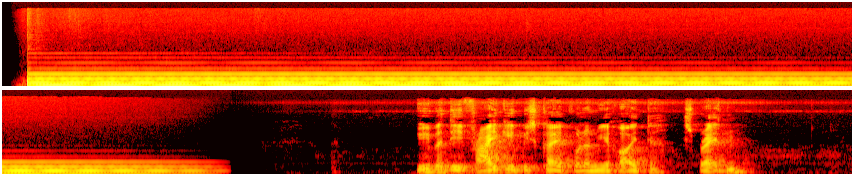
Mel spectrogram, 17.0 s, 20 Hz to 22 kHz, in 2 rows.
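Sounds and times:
struck metal bowl ringing: 0.3s - 10.1s.

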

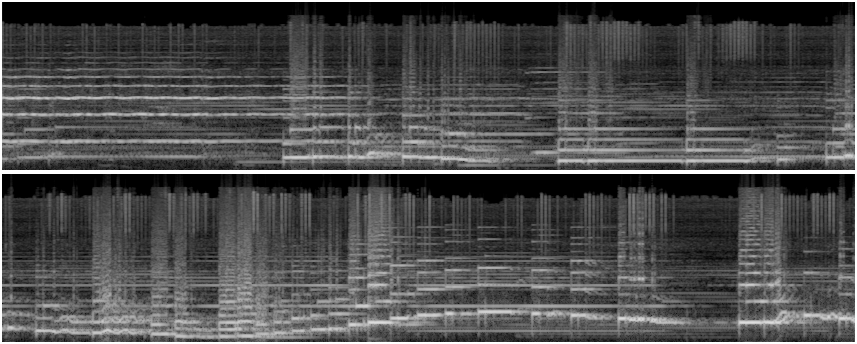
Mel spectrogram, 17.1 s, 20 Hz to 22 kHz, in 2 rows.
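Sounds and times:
mandolin melody: 0.0s - 17.0s
violin melody: 0.0s - 17.0s.

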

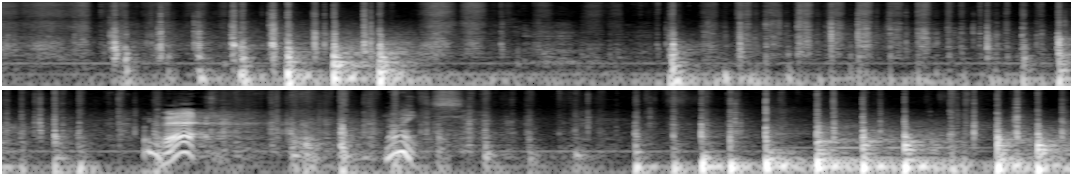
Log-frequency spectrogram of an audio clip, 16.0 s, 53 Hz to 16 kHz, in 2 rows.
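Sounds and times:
hands pressing mat onto hook-and-loop: 0.5s - 3.8s, 4.9s - 16.0s
dull knocks and rubbing: 11.5s - 16.0s.

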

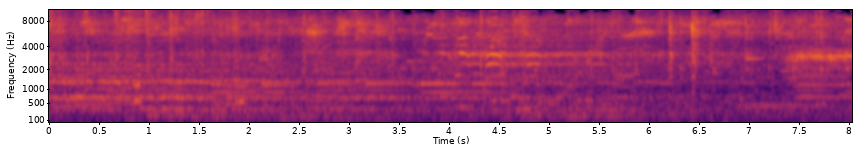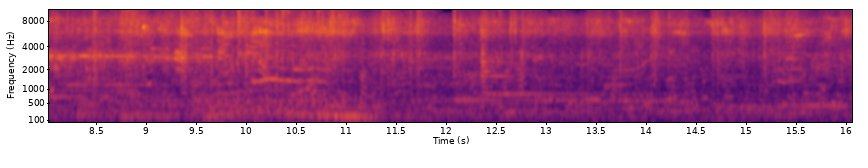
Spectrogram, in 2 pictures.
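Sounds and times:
music playing: 0.0s - 14.7s
crowd chatter: 0.0s - 16.0s.

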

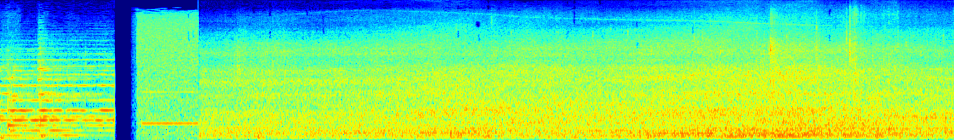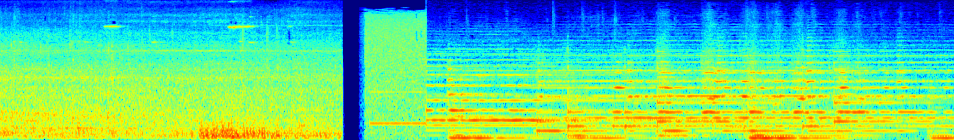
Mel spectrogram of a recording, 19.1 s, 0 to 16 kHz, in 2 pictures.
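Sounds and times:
street traffic: 1.3s - 19.0s
trolleybus passing: 2.0s - 13.0s.

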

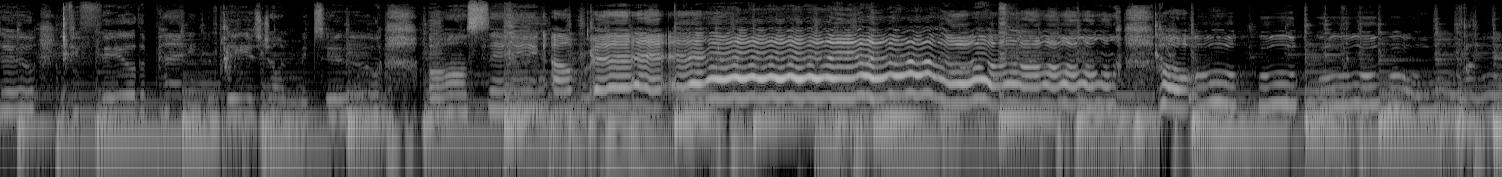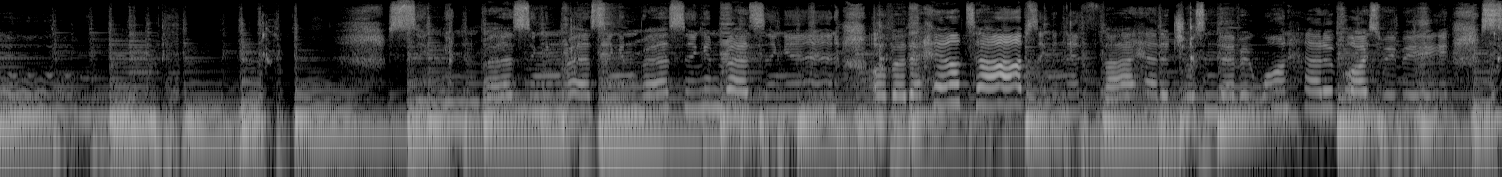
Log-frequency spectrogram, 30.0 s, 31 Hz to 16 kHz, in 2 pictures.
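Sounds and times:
woman singing: 0.0s - 16.5s, 18.7s - 30.0s
acoustic guitar strumming: 0.6s - 30.0s.

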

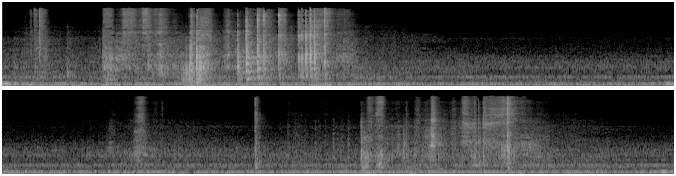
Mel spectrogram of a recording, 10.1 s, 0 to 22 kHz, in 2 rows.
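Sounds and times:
book page turning: 7.4s - 9.1s.

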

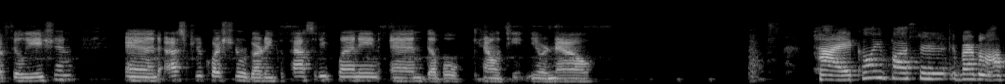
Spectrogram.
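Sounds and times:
woman speaking over microphone: 0.0s - 0.7s, 1.3s - 5.9s.

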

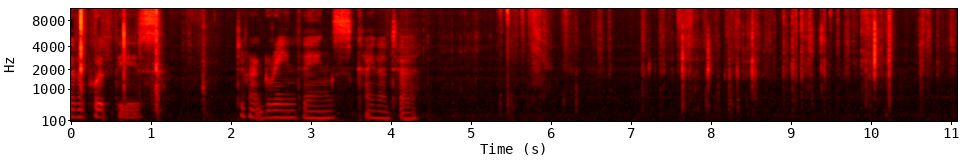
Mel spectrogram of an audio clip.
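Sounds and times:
paper sticker sheet crinkling: 5.3s - 11.0s.

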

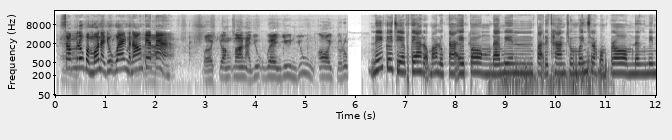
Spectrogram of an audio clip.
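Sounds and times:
elderly man speaking: 1.8s - 5.9s.

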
